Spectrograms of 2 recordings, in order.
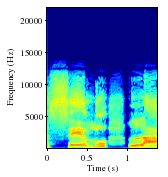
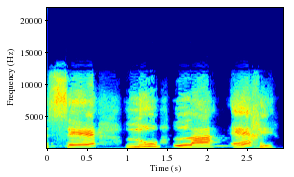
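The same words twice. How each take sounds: First: "celular" as ce-lu-LAR, long rasped R held on the last syllable; R joined on. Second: "celular" in separate syllables, final R named as a loose letter "erre", questioning; mock wrong syllable split of "celular" ending on a lone R. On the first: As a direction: sound out "celular" slowly with R attached to LA. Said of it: "Ou você fala celular?". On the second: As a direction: say ce, lu, la, then "erre" on its own. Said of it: "Quando você pronuncia a palavra celular". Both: Shown as a demonstration.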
